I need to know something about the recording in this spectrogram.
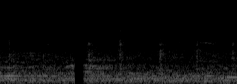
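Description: Faint, soft ticking over a quiet steady background tone, with a momentary gap to silence just under a second in.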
